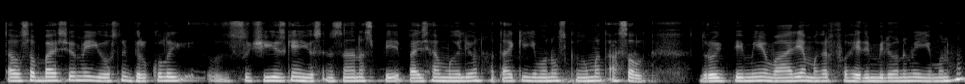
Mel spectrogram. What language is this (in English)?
Kashmiri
